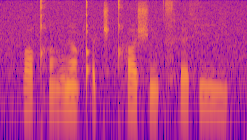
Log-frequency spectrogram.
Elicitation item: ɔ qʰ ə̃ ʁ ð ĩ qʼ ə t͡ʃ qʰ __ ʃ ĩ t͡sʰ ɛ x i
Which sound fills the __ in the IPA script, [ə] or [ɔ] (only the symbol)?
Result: ə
